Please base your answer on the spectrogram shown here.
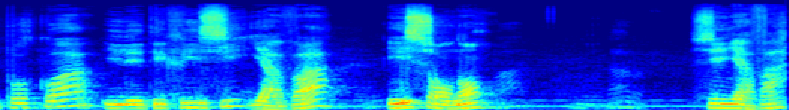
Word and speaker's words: Yahvah: dire non c'est pourquoi il est écrit ici yava et son nom c'est Yav son nom et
